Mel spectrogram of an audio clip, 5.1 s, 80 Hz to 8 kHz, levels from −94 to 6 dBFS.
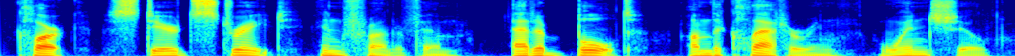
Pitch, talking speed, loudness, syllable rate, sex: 105 Hz, 175 wpm, -23 LUFS, 4.1 syllables/s, male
